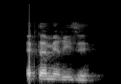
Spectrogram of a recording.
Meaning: to heptamerize
- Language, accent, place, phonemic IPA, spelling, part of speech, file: French, France, Lyon, /ɛp.ta.me.ʁi.ze/, heptamériser, verb, LL-Q150 (fra)-heptamériser.wav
